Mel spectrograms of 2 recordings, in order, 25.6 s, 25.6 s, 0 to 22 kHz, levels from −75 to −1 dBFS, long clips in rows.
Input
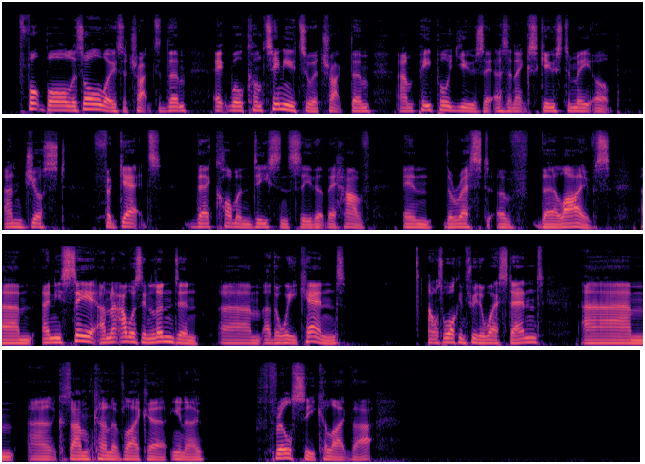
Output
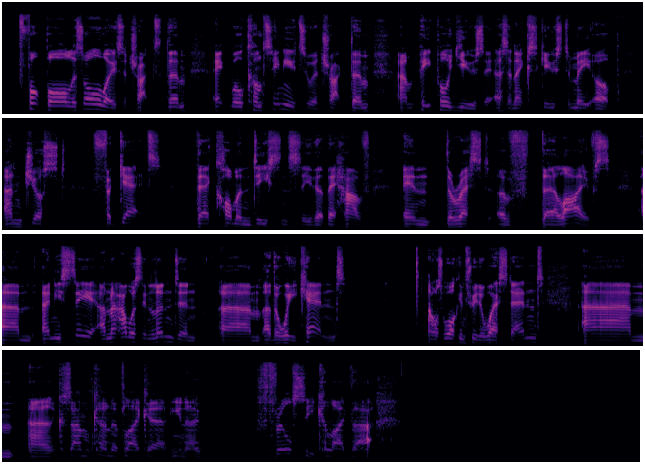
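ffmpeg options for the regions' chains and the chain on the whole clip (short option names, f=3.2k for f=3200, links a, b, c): -filter_complex "[0:a]asettb=1/sr,asplit=3[a][b][c];[a]atrim=end=19.744[d];[b]atrim=start=19.74:end=22.88,asetpts=PTS-STARTPTS,afade=t=in:d=0.004:c=qsin,afade=t=out:st=3.136:d=0.004:c=qsin,aecho=1:1:4.3:0.56,atrim=end_sample=138474,acompressor=threshold=-38dB:ratio=6:attack=3.2:release=140:knee=1:detection=peak,aeval=exprs='sgn(val(0))*max(abs(val(0))-0.00168,0)':c=same[e];[c]atrim=start=22.876[f];[d][e]acrossfade=d=0.004:c1=hsin:c2=qsin[g];[g][f]acrossfade=d=0.004:c1=qsin:c2=hsin,highpass=1.1k,highshelf=f=3.6k:g=6,acompressor=threshold=-35dB:ratio=12"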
